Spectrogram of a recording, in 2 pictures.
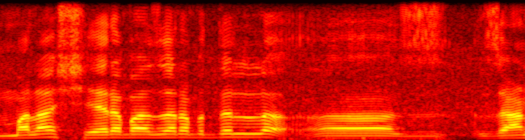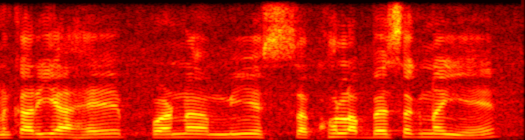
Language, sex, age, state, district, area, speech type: Marathi, male, 45-60, Maharashtra, Nanded, rural, spontaneous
